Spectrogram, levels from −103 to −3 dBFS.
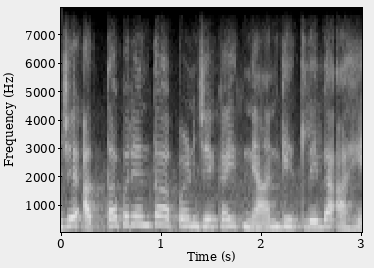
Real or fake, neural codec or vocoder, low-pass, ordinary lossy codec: real; none; 7.2 kHz; Opus, 24 kbps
